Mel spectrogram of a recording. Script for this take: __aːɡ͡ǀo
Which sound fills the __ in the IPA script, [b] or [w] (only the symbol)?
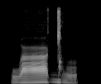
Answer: w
